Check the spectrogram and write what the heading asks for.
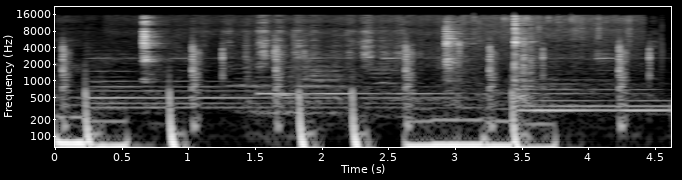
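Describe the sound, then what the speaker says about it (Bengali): Semolina chilla fries in a little oil in a covered pan over a medium flame, giving a steady soft sizzle broken by a few light clinks of utensils. "এই চিলাগুলো কিন্তু মিডিয়াম ফ্লেমে 7 থেকে 8 মিনিট এদিক ওদিক করে চাপা ঢাকা দিয়ে ভেজে নিতে হবে"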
